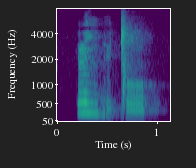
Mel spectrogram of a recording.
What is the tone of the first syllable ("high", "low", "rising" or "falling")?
high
